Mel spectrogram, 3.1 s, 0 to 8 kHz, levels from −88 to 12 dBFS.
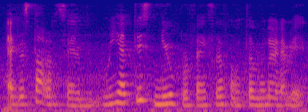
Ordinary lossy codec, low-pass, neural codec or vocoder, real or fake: none; 7.2 kHz; codec, 16 kHz in and 24 kHz out, 1.1 kbps, FireRedTTS-2 codec; fake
